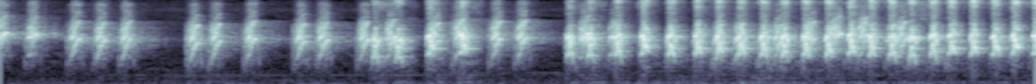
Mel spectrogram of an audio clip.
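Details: Sooty-headed bulbul (trucukan karuang) lure sound: quick bubbly chirps in short groups, becoming a dense, unbroken rapid chatter in the second half, with faint low background noise.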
